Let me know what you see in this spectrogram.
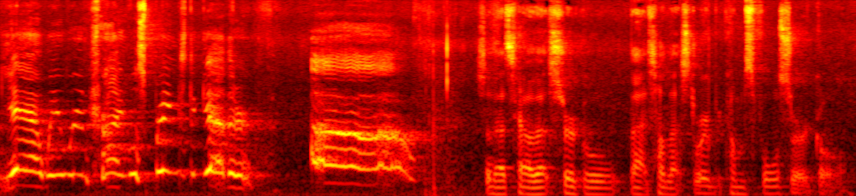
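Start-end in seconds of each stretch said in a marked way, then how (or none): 0.0-3.2 excited reply. Retold or imitated. Retold own reply, high.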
